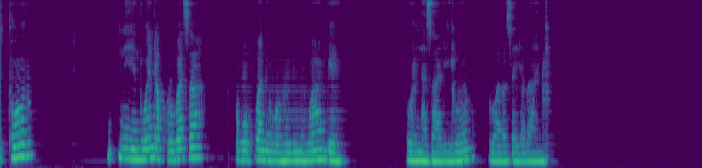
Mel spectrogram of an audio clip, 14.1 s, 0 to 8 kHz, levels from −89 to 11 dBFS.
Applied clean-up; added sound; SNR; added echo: neural mask model DeepFilterNet 3.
